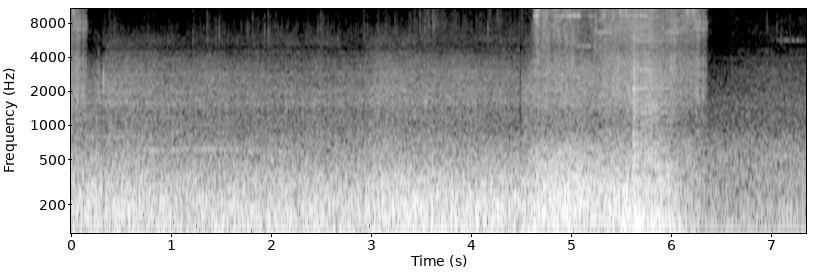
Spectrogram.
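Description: Jet thrusters roar loudly and steadily, then cut out.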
